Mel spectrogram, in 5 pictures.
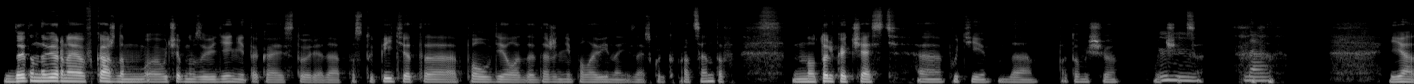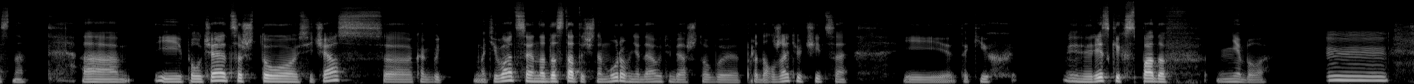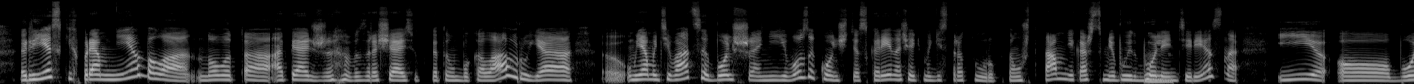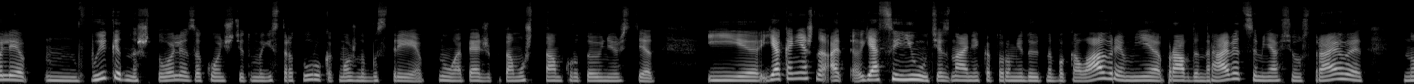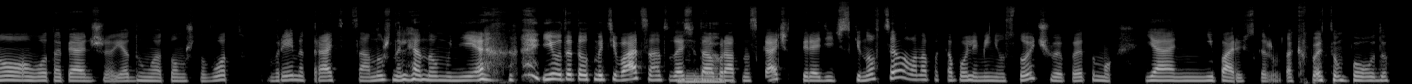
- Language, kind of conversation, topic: Russian, podcast, Как не потерять мотивацию, когда начинаешь учиться заново?
- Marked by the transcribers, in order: chuckle; chuckle; laugh; tapping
